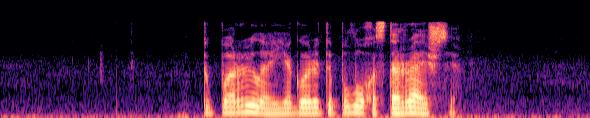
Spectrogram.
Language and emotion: Russian, angry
